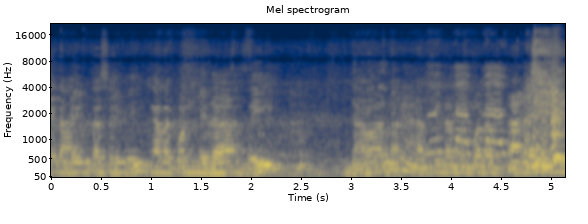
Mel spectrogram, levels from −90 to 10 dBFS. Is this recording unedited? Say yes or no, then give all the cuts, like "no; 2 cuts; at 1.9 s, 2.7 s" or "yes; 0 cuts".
yes; 0 cuts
